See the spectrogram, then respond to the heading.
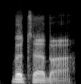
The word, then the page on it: butterbur: British English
